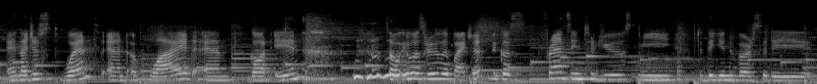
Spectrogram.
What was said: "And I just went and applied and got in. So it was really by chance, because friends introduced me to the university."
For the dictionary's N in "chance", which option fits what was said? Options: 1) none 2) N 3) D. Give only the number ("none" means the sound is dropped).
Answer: 1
